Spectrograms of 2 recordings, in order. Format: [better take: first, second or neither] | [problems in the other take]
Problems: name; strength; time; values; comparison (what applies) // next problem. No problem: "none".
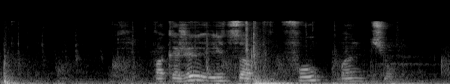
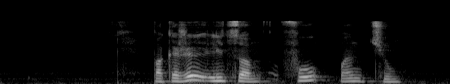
second | background sound (Doorbell); 1 dB above the speech // room echo; dies away in 0.1 s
